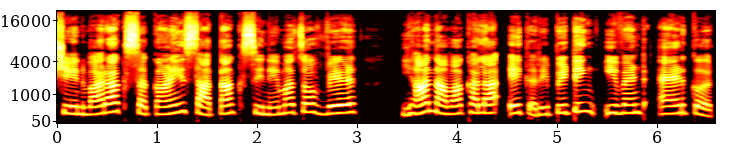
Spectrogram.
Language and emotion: Goan Konkani, neutral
